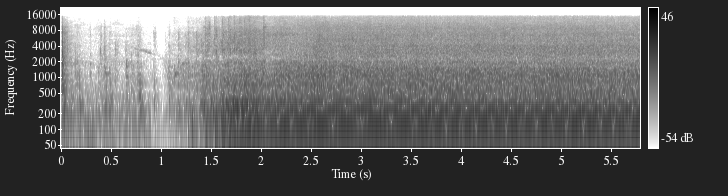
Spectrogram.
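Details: Toro Recycler 22-inch push mower with a 190cc Briggs & Stratton engine, after Power Foam carburettor cleaning and air filter refit: pull-start catches after a second, then a steady, even single-cylinder drone with no surging or misses; runs normally.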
